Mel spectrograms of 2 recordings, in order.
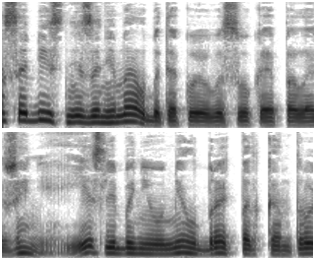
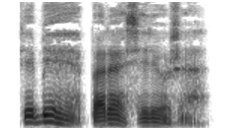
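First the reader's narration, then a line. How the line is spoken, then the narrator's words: Sighing. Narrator (Russian): вздохнул Губер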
